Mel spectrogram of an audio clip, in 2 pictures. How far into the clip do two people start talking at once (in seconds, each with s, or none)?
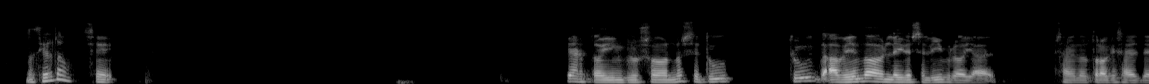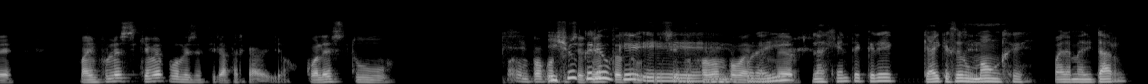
17.0 s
